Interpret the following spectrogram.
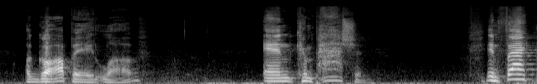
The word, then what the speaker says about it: agape: called love agape love or louis agape love as you recommend we pronounce it in the south agape love and compassion in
